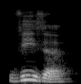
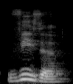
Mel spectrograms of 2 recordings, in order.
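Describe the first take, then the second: First: The s is said as a buzzing z sound. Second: The s is said as a buzzing z sound.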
